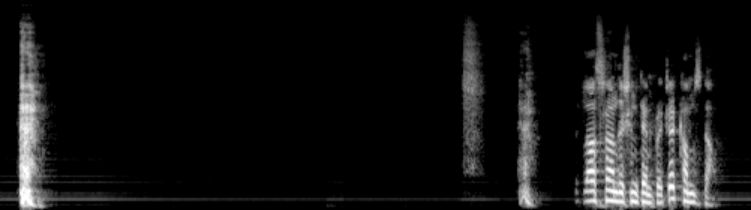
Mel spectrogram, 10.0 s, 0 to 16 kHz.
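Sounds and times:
man breathing into microphone: 6.2s - 6.5s
man speaking: 7.7s - 9.6s.

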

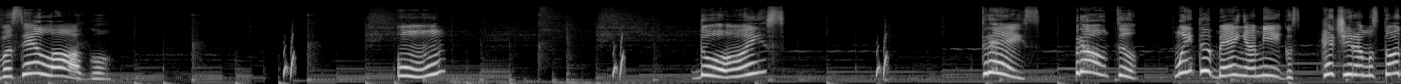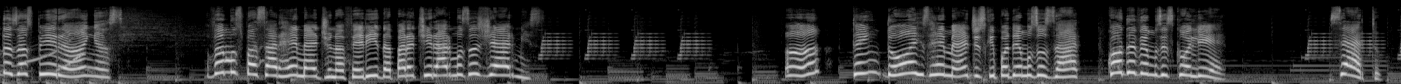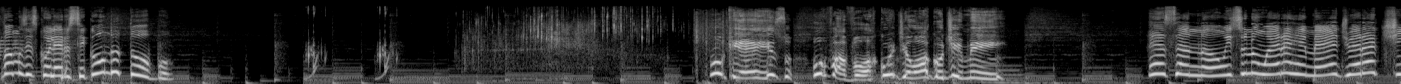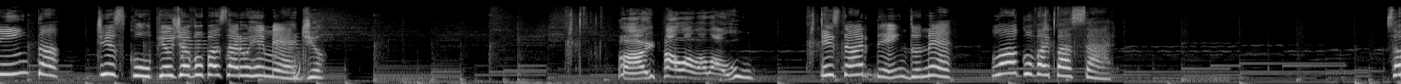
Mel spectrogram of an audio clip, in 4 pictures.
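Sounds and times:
light children's background music: 0.0s - 56.0s
rising cartoon pop effects: 2.8s - 3.1s, 6.0s - 6.4s, 8.7s - 9.0s, 31.0s - 34.9s.

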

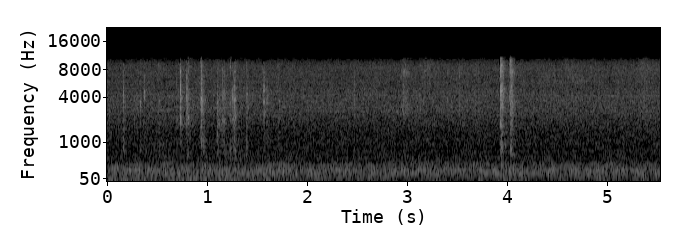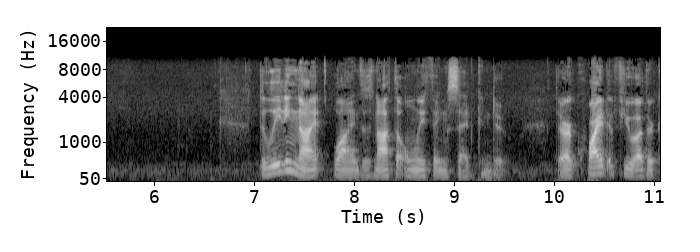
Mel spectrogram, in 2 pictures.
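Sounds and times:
low hum: 0.0s - 11.0s
keyboard keystrokes: 0.2s - 1.7s, 3.9s - 4.2s.

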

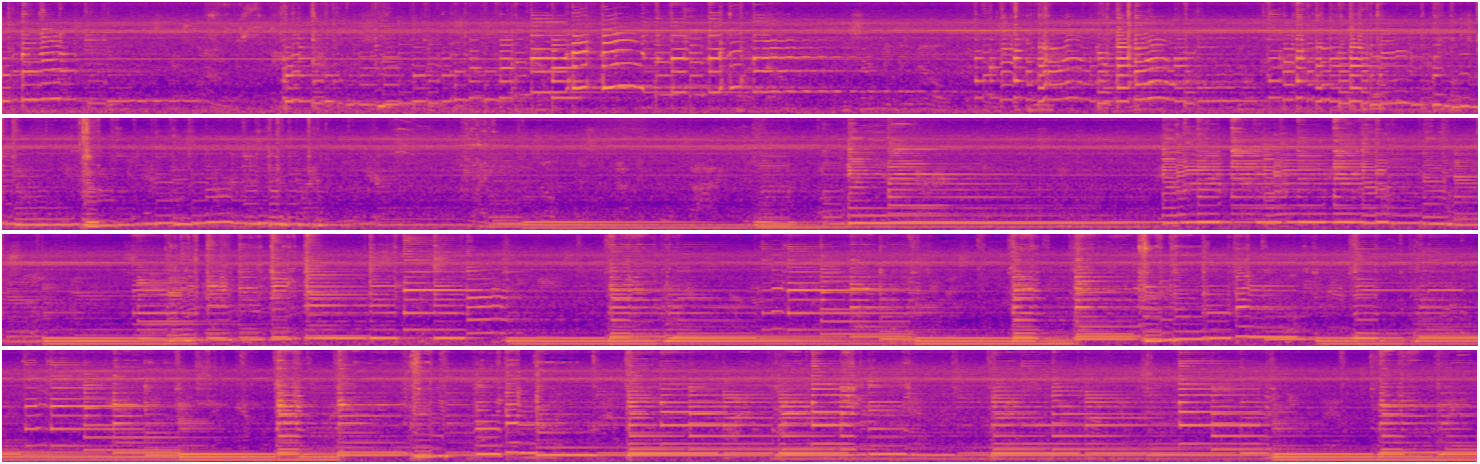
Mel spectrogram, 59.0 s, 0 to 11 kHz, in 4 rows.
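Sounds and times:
clean electric guitar: 0.0s - 59.0s.

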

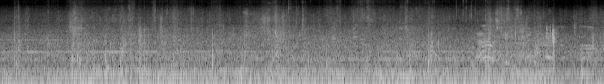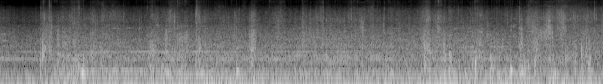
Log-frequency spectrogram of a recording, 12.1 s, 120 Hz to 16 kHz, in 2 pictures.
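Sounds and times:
off-road vehicle engine running: 0.0s - 12.0s.

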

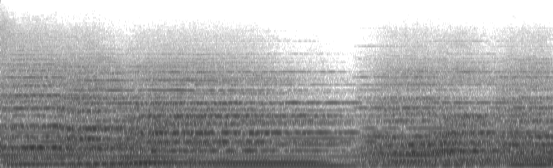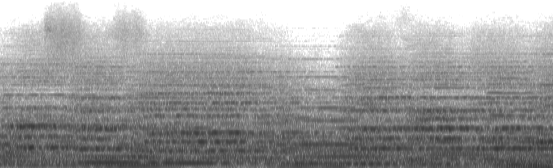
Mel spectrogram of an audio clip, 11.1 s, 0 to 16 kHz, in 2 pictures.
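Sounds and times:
choir and congregation singing hymn: 0.0s - 11.0s.

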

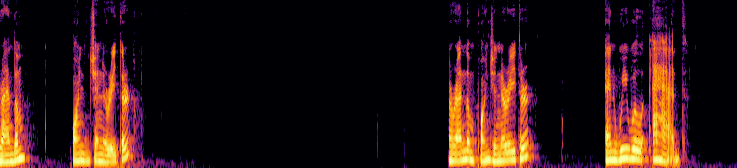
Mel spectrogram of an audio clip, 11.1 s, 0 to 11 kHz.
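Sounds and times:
soft keyboard keystrokes: 1.9s - 2.9s.

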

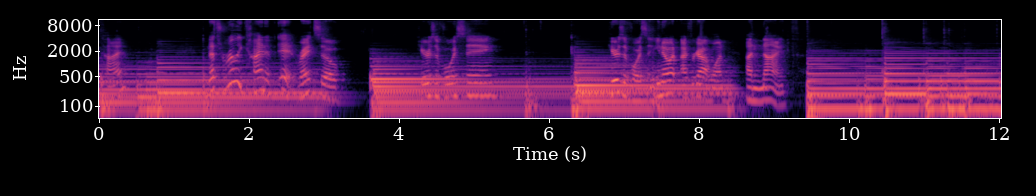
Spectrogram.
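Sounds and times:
piano notes ringing: 0.0s - 8.7s, 9.5s - 12.0s.

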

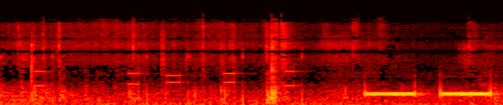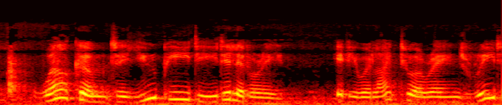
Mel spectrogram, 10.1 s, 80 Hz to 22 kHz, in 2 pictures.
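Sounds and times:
phone ringing tone: 3.6s - 5.0s.

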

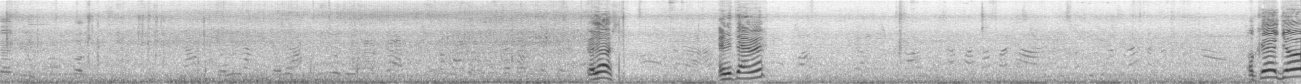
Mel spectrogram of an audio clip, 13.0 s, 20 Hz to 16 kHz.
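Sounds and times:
street traffic rumble: 0.0s - 13.0s.

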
